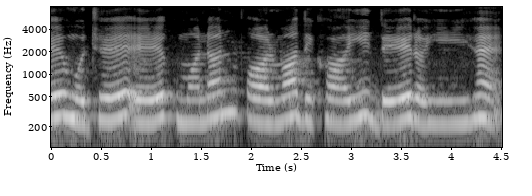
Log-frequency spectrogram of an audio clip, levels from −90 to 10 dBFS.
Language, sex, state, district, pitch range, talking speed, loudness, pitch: Hindi, female, Madhya Pradesh, Katni, 230-260 Hz, 120 wpm, -15 LUFS, 240 Hz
